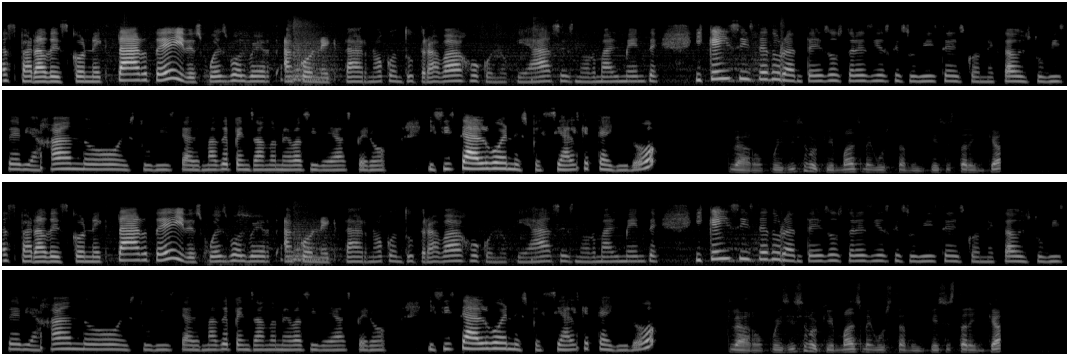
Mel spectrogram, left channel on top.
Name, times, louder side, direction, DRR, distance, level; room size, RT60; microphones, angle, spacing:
voice 1, 0.0-17.2, left 3 dB, 20° left, 0.5 m, -32 dB
sound 1, 0.9-7.8, left 3 dB, 60° left, 3.0 m, -50 dB
voice 2, 17.9-20.6, right 2 dB, 80° right, 2.2 m, -42 dB
open air
head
